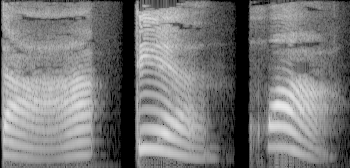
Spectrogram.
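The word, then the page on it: dadianhua: da3dian4hua4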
